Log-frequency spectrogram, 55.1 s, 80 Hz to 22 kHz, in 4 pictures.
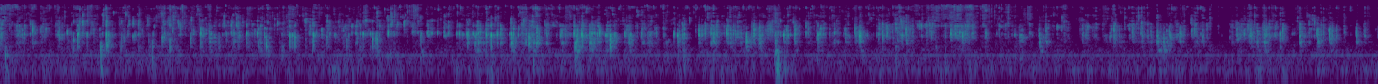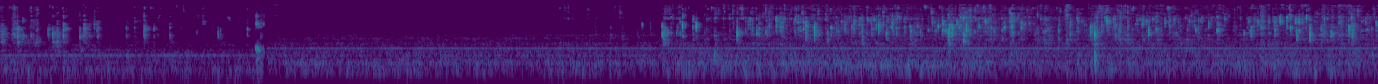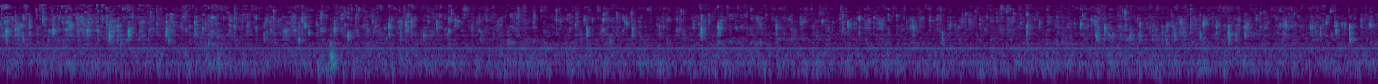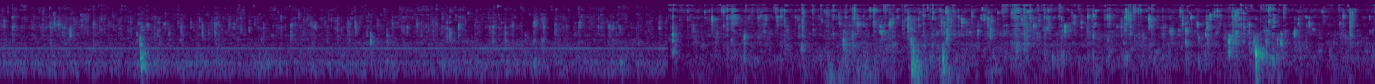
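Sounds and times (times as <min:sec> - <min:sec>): chicken deep-frying in oil: 0:00.0 - 0:16.5, 0:19.5 - 0:55.0.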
